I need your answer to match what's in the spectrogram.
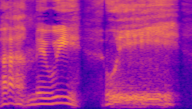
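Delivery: grunted, French-sounding "mais oui". Reading a story aloud, the narrator voices the mistress's French reply; grunted. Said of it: "the mistress grunted".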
